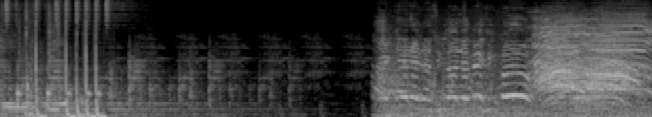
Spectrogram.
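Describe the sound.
Loud crowd voices of protesters in Mexico City demonstrating over a severe water shortage, shouting together, then a quieter pause, then a dense burst of many people yelling and chanting over one another.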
